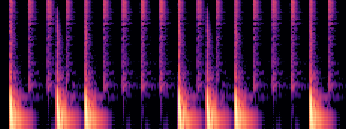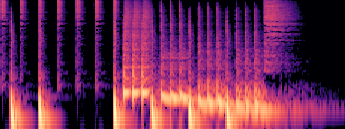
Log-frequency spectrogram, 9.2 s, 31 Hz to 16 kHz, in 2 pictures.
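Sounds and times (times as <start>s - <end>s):
drums pumping and breathing: 0.1s - 8.7s.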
